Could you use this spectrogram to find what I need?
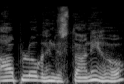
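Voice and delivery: statement tune rising at the end on हो. Teaching that a statement can ask by tone: rising at the end like a question. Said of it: "the tone is saying that we are asking".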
